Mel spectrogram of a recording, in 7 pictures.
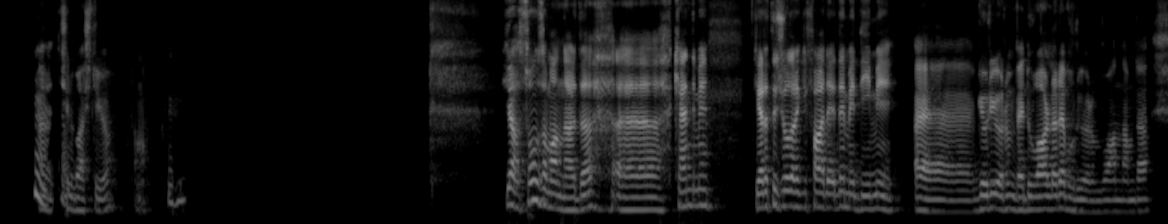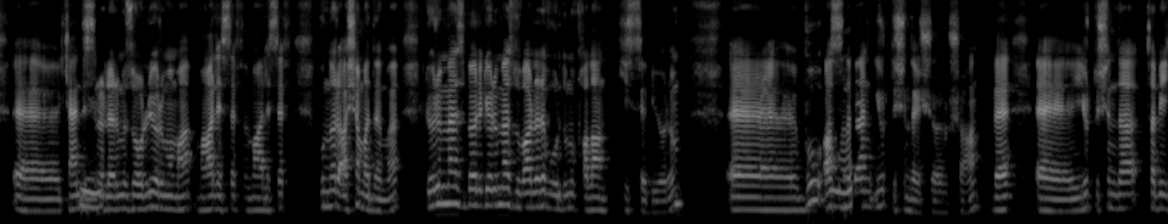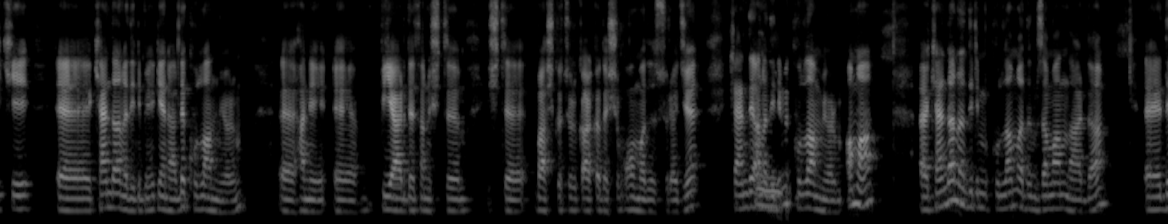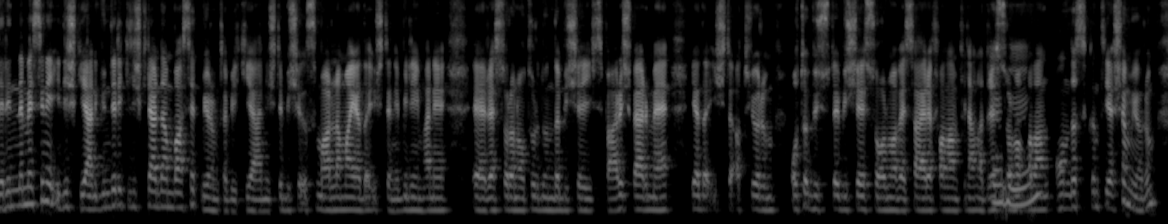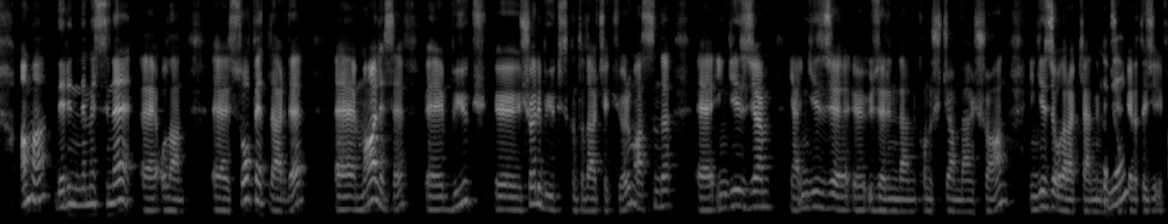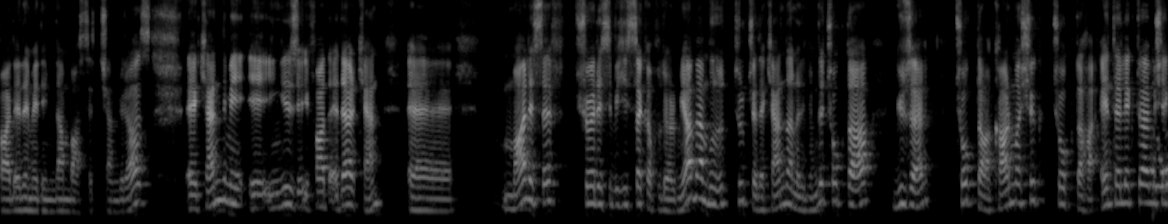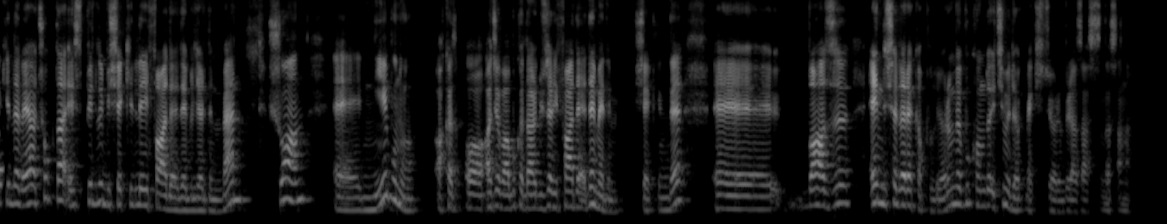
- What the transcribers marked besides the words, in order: exhale; lip smack; lip smack
- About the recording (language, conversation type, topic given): Turkish, advice, Kendimi yaratıcı bir şekilde ifade etmekte neden zorlanıyorum?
